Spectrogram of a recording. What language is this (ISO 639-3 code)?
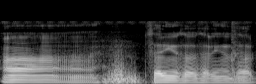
tam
